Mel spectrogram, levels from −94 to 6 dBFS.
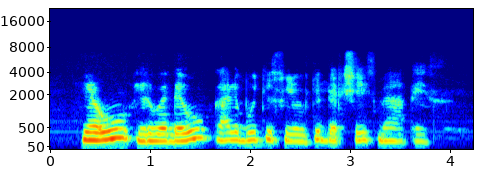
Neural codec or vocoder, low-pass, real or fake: codec, 44.1 kHz, 7.8 kbps, DAC; 7.2 kHz; fake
